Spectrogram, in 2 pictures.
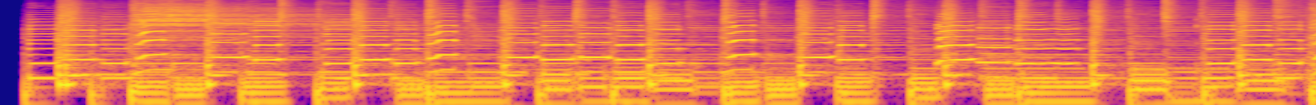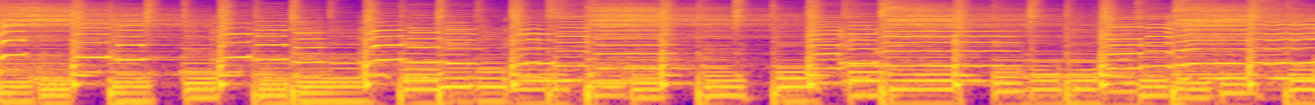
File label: Childrens Dance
